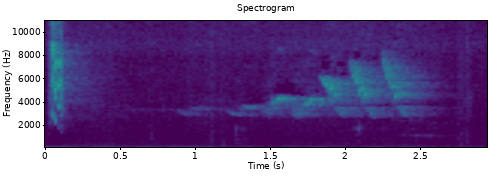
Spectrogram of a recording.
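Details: Female double-collared seedeater calling to get males excited: a sharp click, then thin high whistles and short slurred notes in the second half, heard over a steady low hum.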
